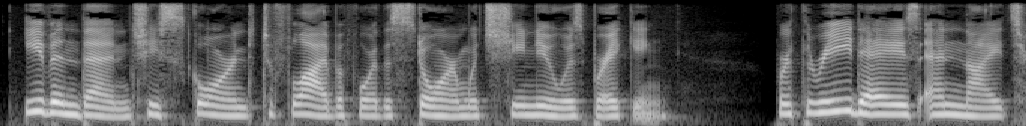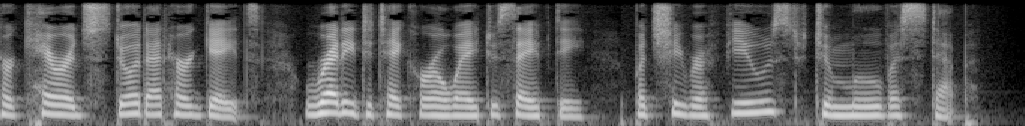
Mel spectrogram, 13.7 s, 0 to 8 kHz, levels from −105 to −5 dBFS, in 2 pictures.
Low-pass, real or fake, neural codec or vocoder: 7.2 kHz; real; none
